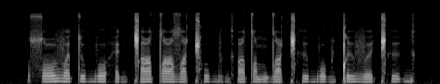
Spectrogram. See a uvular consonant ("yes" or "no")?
no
